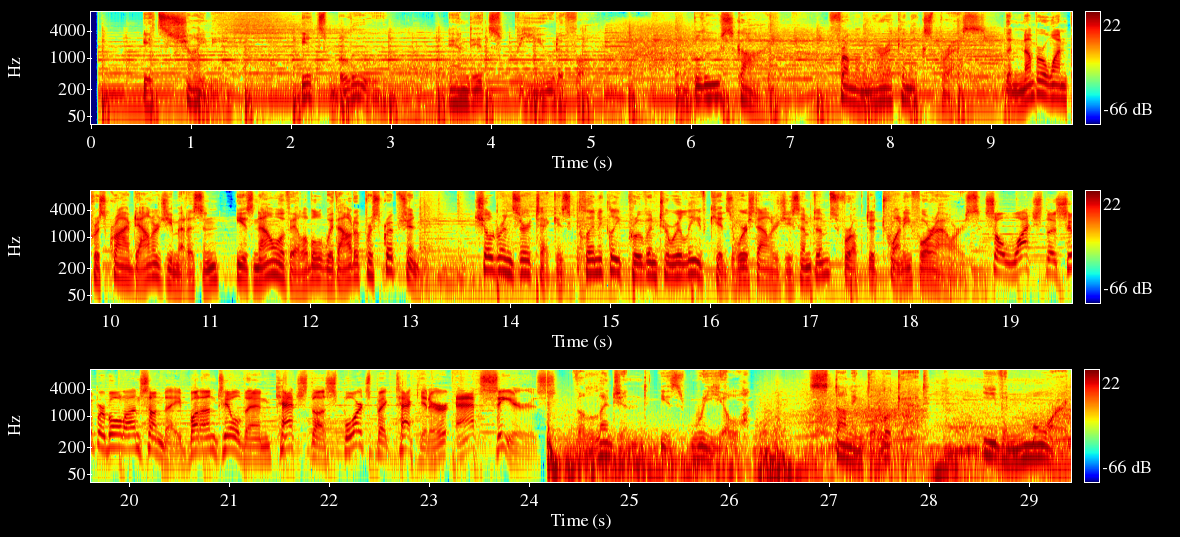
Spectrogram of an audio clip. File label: Commercial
